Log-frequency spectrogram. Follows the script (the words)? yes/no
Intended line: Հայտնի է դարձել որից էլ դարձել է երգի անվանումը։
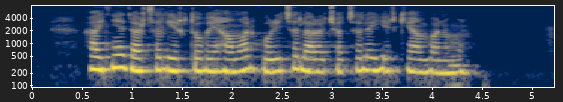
no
